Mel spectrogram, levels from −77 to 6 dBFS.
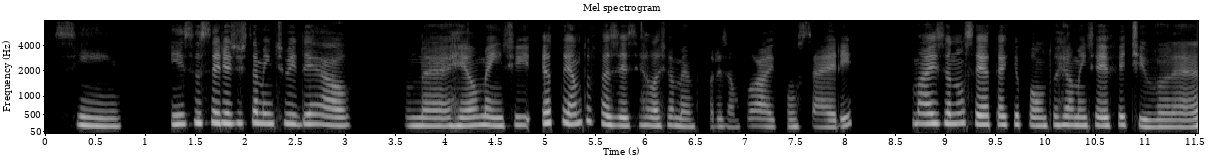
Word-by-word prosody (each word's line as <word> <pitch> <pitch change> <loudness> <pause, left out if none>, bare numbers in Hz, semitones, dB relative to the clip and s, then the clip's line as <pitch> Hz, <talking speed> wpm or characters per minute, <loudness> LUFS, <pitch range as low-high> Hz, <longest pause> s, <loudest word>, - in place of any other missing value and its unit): Sim. 205 -3 +1 0.5
Isso 255 +3 +3
seria 280 -1 +4
justamente 275 -1 0
o - - +1
ideal, 240 -4 0 0.5
né, 210 -1 +1
realmente. 210 0 +1
Eu 285 +1 +6
tento 295 +1 -1
fazer 235 -8 +1
esse 210 +2 0
relaxamento, 210 -2 -2
por 190 0 -15
exemplo, 185 +1 -12
ai, 195 -1 -4
com 190 0 -3
série, 185 +5 -5 0.6
mas 270 0 +2
eu 270 - +4
não 275 +2 0
sei 250 -3 +3
até 235 -1 0
que 240 +1 -2
ponto 215 -1 -3
realmente 220 -1 0
é - - +3
efetivo, 210 -4 0
né? 185 +1 -1
220 Hz, 150 wpm, -27 LUFS, 200-255 Hz, 0.6 s, Eu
